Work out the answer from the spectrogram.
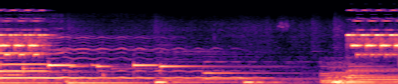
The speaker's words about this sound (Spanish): Tengo una llamada.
